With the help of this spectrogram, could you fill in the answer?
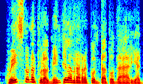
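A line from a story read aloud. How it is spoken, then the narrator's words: Plain. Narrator (Italian): disse Margherita Nikolaevna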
